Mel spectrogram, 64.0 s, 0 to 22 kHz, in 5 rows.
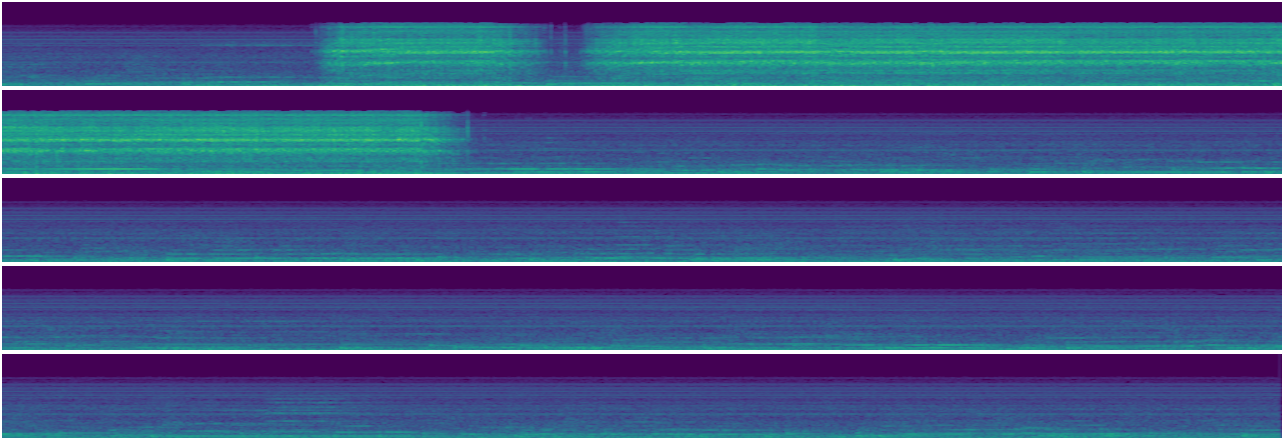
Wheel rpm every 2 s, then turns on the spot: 0, 20, 100, 130, 160, 160, 160, 160, 100, 0, 0, 0, 0, 0, 0, 0, 0, 0, 0, 0, 0, 0, 0, 0, 0, 0, 0, 0, 0, 0, 0, 0.
none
